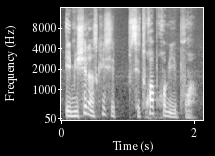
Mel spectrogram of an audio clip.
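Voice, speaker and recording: A man's voice: on the high side, big pitch swings, a little fast, slightly rough. A man hosting a television quiz show, reading clues in the first person and calling on the players by name. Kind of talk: game show question reading.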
